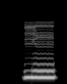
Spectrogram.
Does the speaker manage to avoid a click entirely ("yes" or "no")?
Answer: yes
